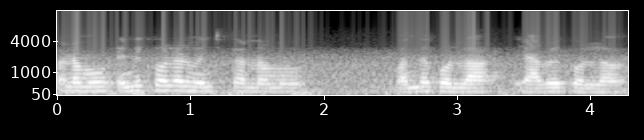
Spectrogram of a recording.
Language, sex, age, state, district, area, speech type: Telugu, female, 30-45, Telangana, Jagtial, rural, spontaneous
